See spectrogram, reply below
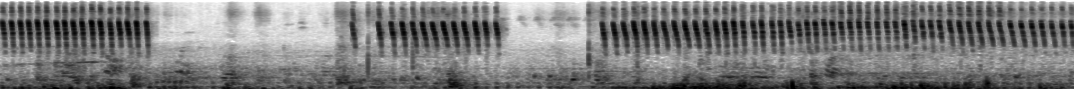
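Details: Starling in 'brem' song, used as a master to coax young birds into singing: long runs of rapid, high, evenly spaced buzzy chips, broken by two short pauses with faint clicks, then resuming strongly.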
